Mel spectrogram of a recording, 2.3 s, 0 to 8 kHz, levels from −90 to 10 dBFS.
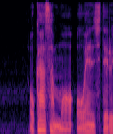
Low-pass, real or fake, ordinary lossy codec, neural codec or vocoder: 7.2 kHz; real; none; none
